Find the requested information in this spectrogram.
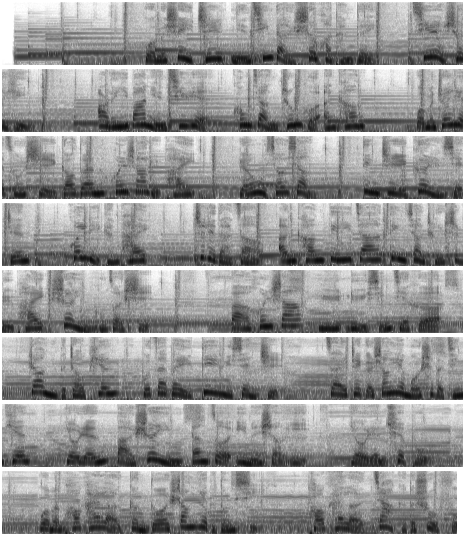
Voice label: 女, 广告; 我们是一支年轻的摄化团队

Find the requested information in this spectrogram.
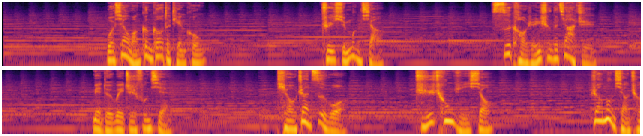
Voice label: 男 产品宣传 阳光年轻; 大疆

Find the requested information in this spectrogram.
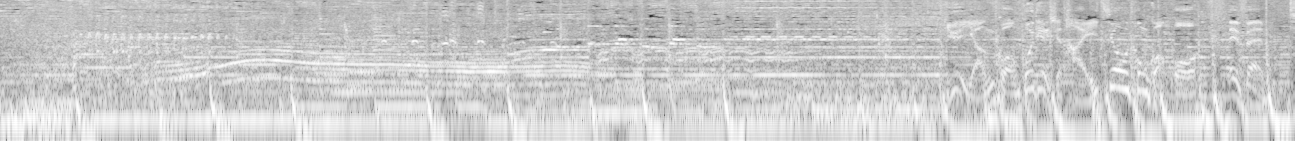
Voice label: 男 电台节目包装; 岳阳交通广播频宣

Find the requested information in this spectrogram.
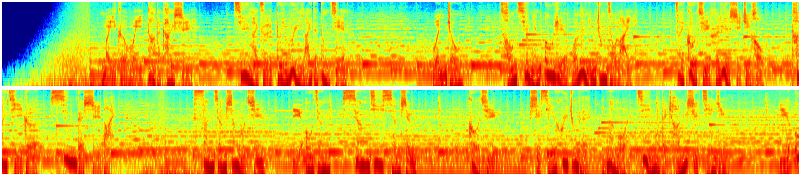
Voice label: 男 科技感; 瓯江

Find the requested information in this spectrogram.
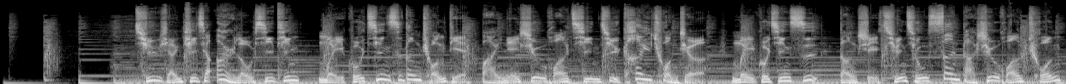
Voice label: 男 广告 舒缓介绍类

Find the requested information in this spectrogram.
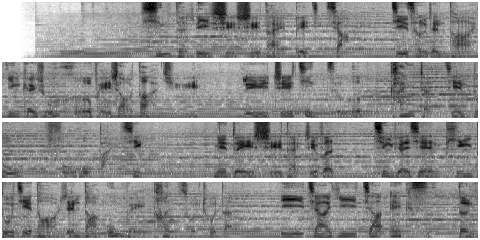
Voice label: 男 感情叙述; 屏都人大

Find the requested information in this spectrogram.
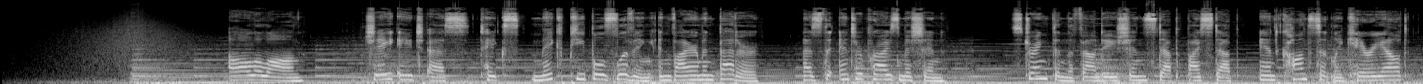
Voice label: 外籍英女 专题 磁性讲述

